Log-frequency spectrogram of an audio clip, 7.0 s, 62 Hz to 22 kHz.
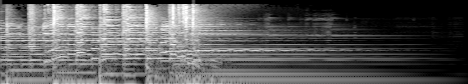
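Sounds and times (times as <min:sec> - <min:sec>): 
electric folk music sting: 0:00.2 - 0:05.6.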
